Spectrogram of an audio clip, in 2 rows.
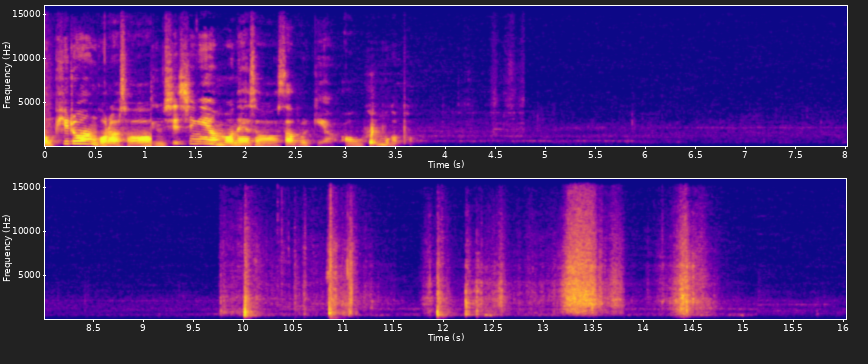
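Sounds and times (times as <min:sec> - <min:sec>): cardboard crinkling rustles: 0:09.8 - 0:14.8.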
